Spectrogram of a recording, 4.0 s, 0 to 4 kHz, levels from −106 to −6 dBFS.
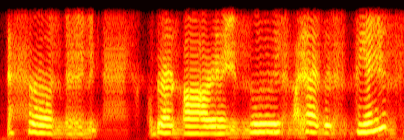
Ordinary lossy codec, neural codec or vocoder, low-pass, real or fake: none; codec, 16 kHz, 0.5 kbps, FreqCodec, smaller model; 3.6 kHz; fake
